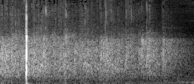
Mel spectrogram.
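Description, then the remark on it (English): An audience breaks into steady applause for the love of Jesus, a dense wash of many hands clapping at once, opening with one sharp loud clap before settling into an even patter that slowly fades. “How many will applaud the love of Jesus today with me?”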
